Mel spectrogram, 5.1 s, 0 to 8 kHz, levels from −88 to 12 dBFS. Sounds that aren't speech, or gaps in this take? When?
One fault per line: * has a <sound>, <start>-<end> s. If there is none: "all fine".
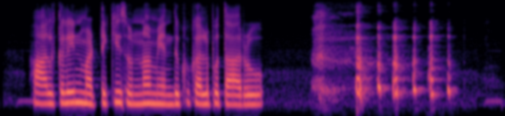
* has a laugh, 3.1-4.7 s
